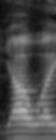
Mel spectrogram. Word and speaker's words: Yahweh: And by the way, I pronounce that Yahweh. You can hear it pronounced all kind of different ways. And no one really knows because the Jews never pronounced that name, that special name of God.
